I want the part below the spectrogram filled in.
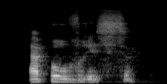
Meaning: second-person singular present/imperfect subjunctive of appauvrir
- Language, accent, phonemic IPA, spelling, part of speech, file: French, Canada, /a.po.vʁis/, appauvrisses, verb, LL-Q150 (fra)-appauvrisses.wav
